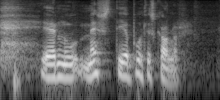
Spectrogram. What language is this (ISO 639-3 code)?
isl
